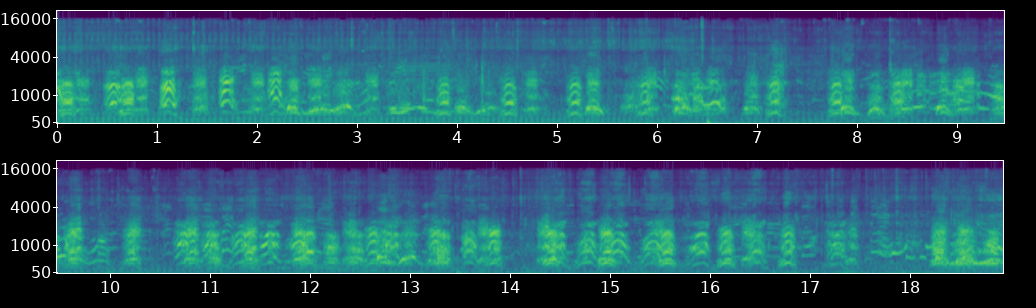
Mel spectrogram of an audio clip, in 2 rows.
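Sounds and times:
dogs barking and yipping: 0.0s - 18.9s.

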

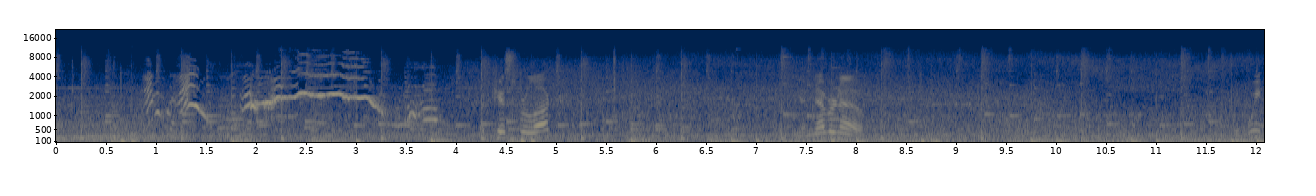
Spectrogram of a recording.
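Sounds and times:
young child crying: 0.9s - 3.9s.

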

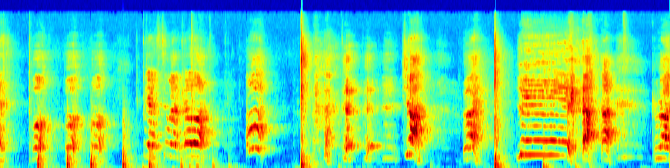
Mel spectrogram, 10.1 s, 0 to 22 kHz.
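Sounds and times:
soft thumps: 0.4s - 3.7s
man's drawn-out exclamation: 7.0s - 8.8s.

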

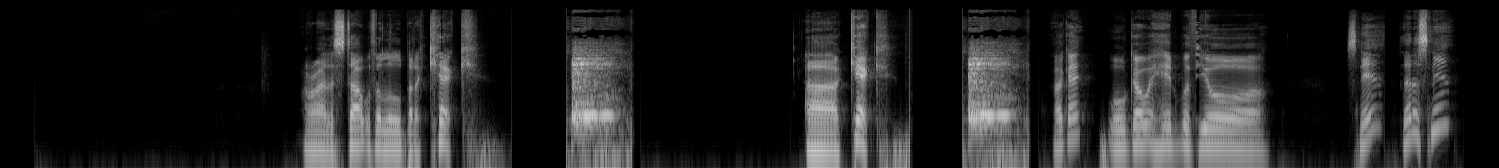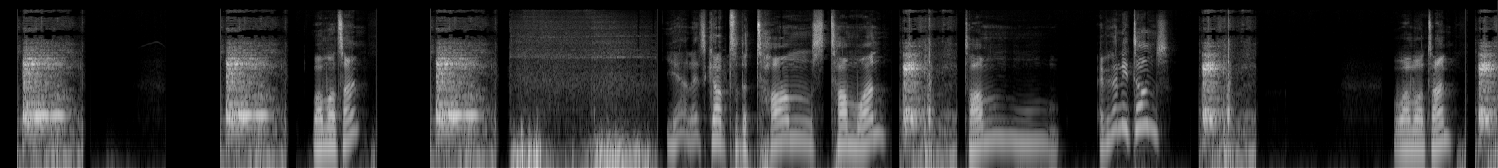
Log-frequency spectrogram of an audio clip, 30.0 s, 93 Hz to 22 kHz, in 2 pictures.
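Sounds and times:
toy electronic snare drum hit: 19.3s - 19.9s, 24.0s - 24.6s, 27.0s - 27.6s
low rumbling noise: 20.1s - 21.6s.

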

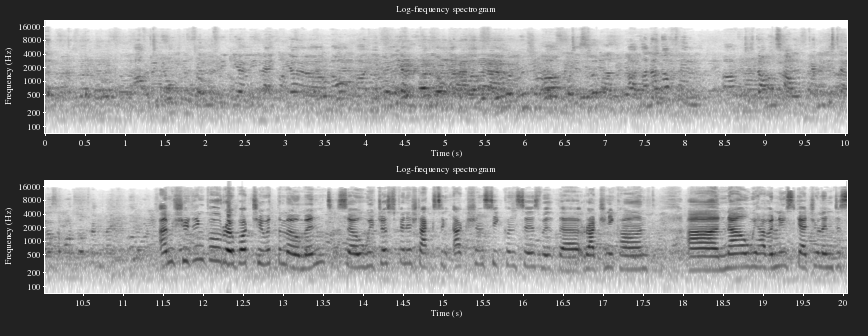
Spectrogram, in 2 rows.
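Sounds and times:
crowd chatter in large hall: 0.0s - 20.0s.

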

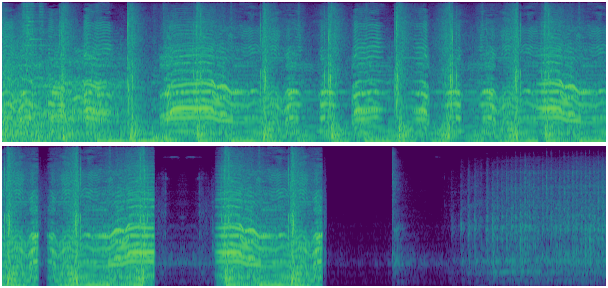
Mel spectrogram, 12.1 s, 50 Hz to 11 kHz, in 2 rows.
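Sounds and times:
film projector clattering: 10.5s - 12.0s.

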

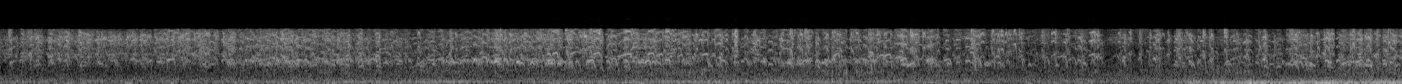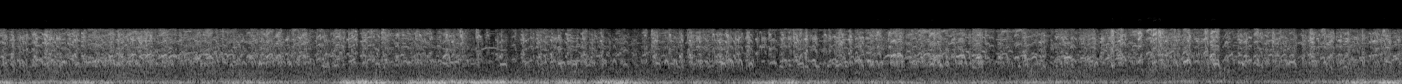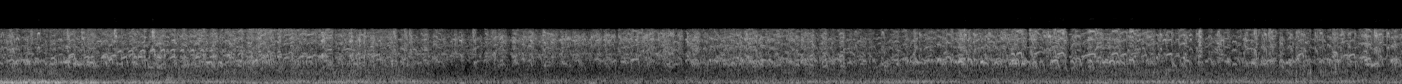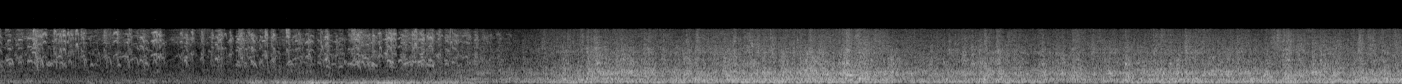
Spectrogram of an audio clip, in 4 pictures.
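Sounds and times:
flamingos honking: 0.0s - 56.0s.

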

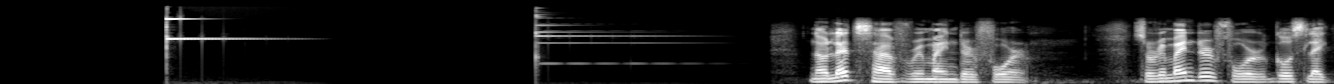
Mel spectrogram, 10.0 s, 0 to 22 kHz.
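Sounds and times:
sharp high ding: 1.2s - 2.4s, 4.0s - 5.5s
lower bell-like chime: 4.0s - 5.4s.

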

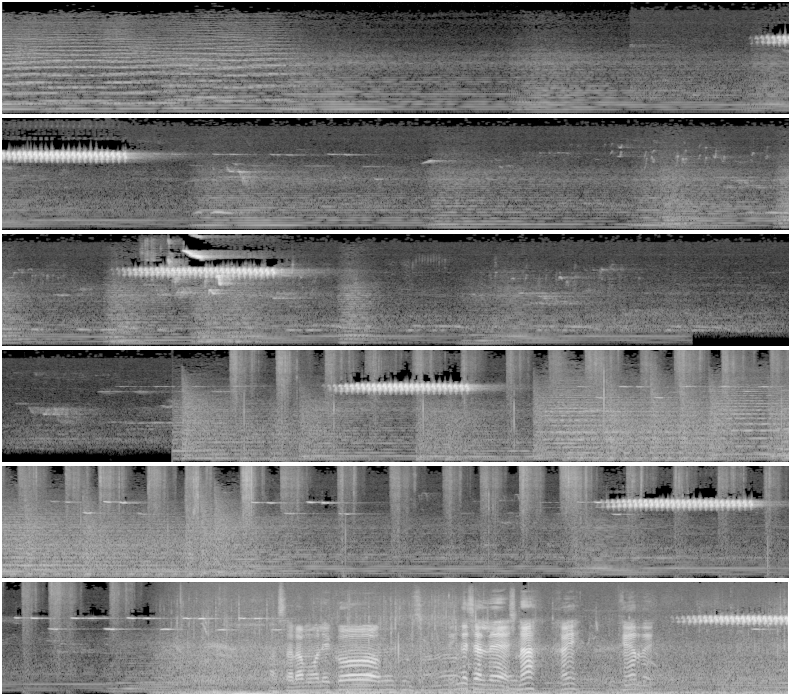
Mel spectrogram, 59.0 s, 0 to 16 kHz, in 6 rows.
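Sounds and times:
sombre music of low chords: 0.0s - 28.8s, 31.7s - 59.0s
cricket trill: 9.5s - 11.6s, 21.3s - 23.3s, 33.6s - 35.6s, 46.6s - 48.9s, 56.4s - 59.0s.

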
